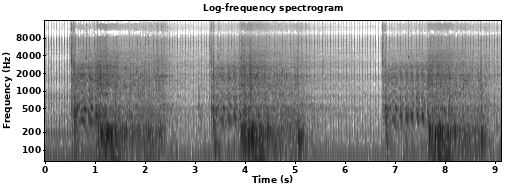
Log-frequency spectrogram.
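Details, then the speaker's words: 1988 Ford F350 7.3 IDI diesel, sitting since the 1990s, restarting after first revival run: three separate cranking bursts, each catching and dying, before it keeps running; slow, reluctant hard start. "Let's see if she'll fire back up. Can't do it with one hit."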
